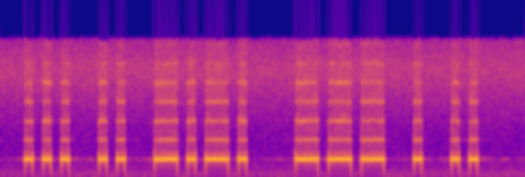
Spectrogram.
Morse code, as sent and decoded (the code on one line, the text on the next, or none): ... .. -.-. / --- . ..
SIC OEI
